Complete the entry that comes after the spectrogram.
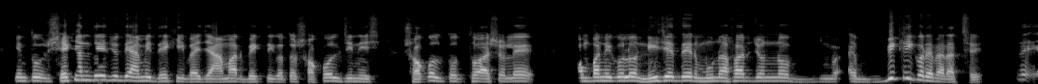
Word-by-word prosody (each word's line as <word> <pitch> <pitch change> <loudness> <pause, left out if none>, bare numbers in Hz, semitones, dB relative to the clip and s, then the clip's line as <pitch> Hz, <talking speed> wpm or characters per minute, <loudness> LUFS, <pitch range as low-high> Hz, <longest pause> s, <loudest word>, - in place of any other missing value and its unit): কিন্তু 165 0 -1 0.2
সেখান 170 +5 +3
দিয়ে 205 0 +5
যদি 190 0 0
আমি 170 0 0
দেখি 150 0 -2
ভাই, 135 0 +2
যে, - - +3
আমার 140 +1 +1
ব্যক্তিগত 130 +1 -3 0.2
সকল 160 +8 -1
জিনিস, 140 -3 -3 0.4
সকল 170 +8 +2
তথ্য 140 -1 -7 0.2
আসলে 145 +3 -2 0.6
কোম্পানিগুলো 170 +2 +3 0.2
নিজেদের 180 +1 +4
মুনাফার 160 +2 +2
জন্য 160 0 -2 0.2
উম 125 +2 -14 0.2
অ্যা 140 - -3 0.3
বিক্রি 285 +1 +4
করে 195 -5 +4
বেড়াচ্ছে। 120 -4 -2 0.4
তা 230 - -7
155 Hz, 145 wpm, -23 LUFS, 135-170 Hz, 0.6 s, দিয়ে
